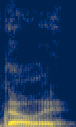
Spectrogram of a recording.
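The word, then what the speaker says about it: Dale: Pronounced Dolly.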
